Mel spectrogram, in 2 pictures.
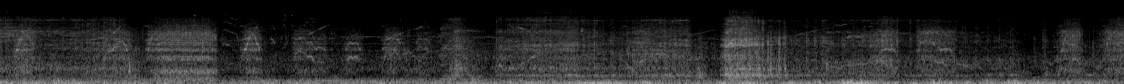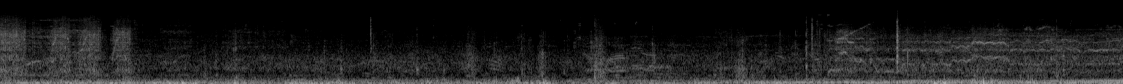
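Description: Plastic tyres scrape and crunch over rocks and dirt.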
